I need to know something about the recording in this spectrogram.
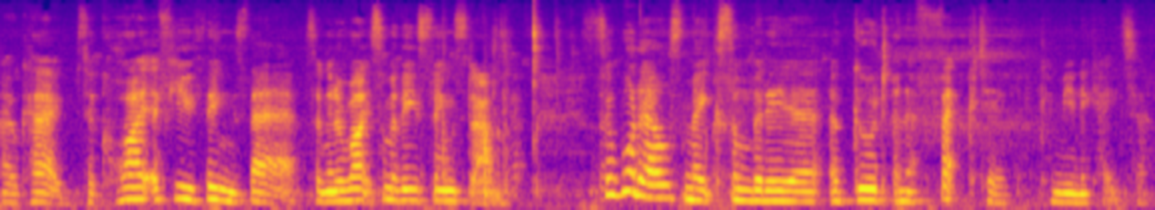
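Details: Adult woman speaking; Normal fluent speech.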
